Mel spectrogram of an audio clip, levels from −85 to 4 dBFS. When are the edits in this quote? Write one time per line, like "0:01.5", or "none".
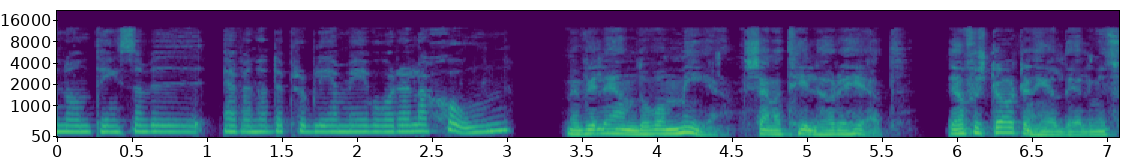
0:03.3
0:05.8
